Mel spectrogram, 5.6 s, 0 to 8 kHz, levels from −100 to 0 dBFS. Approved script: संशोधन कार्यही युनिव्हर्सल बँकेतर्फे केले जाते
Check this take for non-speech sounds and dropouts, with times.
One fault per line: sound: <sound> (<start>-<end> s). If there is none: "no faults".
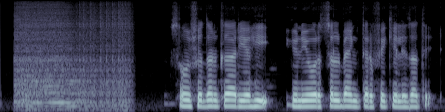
sound: squeak (0.2-1.7 s)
